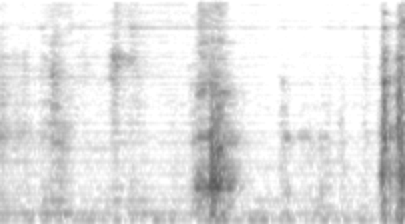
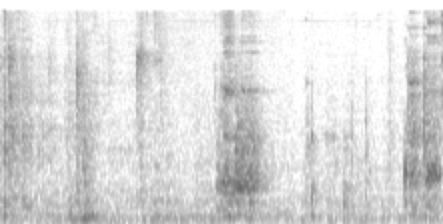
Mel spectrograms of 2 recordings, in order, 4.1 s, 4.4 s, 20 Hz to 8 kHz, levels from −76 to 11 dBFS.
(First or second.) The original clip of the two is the second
